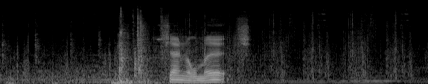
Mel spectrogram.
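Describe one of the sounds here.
A wooden door creaks open and thuds shut.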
